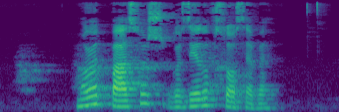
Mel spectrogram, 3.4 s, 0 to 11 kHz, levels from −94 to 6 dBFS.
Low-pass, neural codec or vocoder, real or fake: 9.9 kHz; none; real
